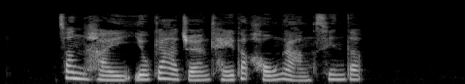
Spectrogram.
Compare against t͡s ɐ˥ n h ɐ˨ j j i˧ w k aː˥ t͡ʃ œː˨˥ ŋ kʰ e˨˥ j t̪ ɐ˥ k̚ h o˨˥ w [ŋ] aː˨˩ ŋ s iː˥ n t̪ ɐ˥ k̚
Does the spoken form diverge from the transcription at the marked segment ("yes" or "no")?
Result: no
